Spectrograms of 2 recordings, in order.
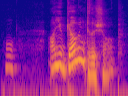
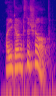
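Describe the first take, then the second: First: The stress falls on the word going. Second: The stress falls on the word shop. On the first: The speaker doubts that the listener really intends to go. "you're not showing me that you have any intention of going" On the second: The speaker asks whether the listener is going shopping now. "So are you going shopping now?"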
